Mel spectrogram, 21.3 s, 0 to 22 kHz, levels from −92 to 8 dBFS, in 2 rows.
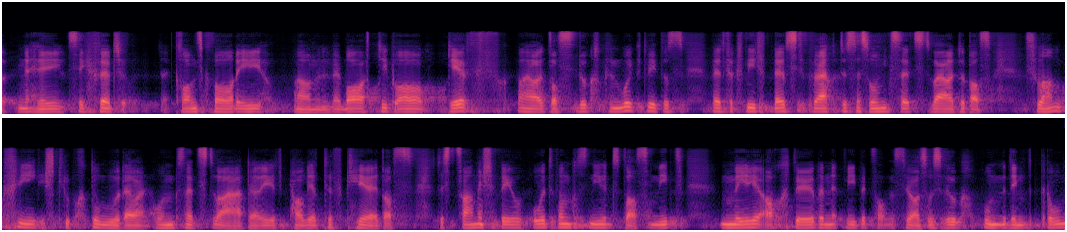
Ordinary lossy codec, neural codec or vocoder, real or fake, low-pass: none; codec, 16 kHz, 0.5 kbps, FreqCodec, larger model; fake; 7.2 kHz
